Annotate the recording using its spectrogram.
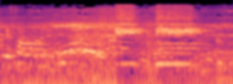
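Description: A vehicle horn honking twice in quick succession, two short steady-pitched blasts, over street chatter.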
